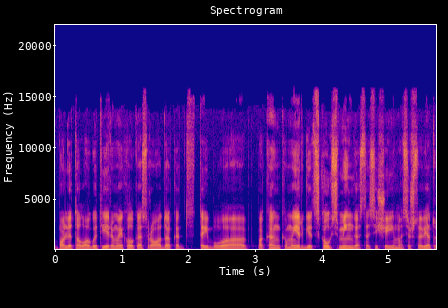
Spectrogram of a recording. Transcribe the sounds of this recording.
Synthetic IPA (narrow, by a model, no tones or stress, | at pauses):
poːlʲɪt̪oːlˠoːɡuːt̪ʲiːɾʲɪmɐɪkoːlˠkɐsɾoːd̪oːkɐt̪t̪ɐɪbʊʋoːpɐkɐŋkɐmɐɪɪɾʲɡʲɪskɐʊsʲmʲɪŋɡɐst̪ɐsɪʃʲɛjimɐsɪʃsoːʋʲiɛt̪u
